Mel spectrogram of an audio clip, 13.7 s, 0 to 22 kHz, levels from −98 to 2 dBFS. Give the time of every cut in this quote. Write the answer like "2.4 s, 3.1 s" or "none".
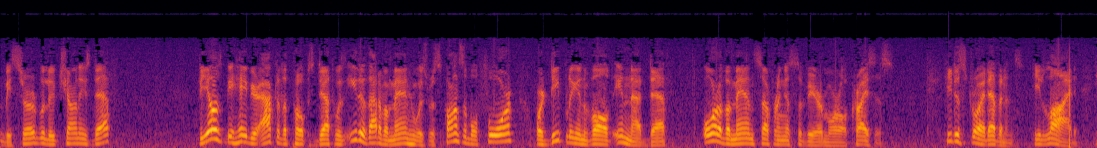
none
